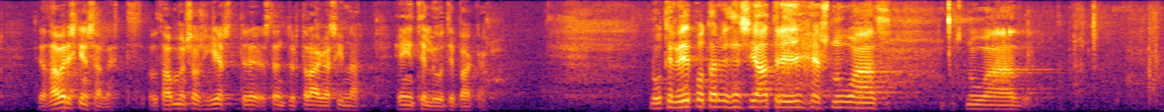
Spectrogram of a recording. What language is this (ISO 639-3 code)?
isl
